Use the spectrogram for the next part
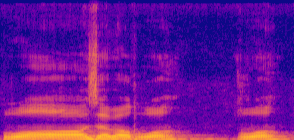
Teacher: را زبر را، موٹا پڑھ رہے ہیں بغیر کھینچ کے، بغیر جھٹکا دیے۔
